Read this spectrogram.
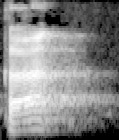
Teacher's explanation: Ta ini dia masih satu makhraj, berdekatan dengan huruf dal, tapi sifatnya beda. Ta ini punya sifat hamas atau adanya keluar percikan nafas di situ.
